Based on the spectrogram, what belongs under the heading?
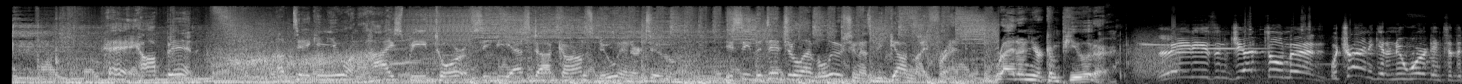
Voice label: commercial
